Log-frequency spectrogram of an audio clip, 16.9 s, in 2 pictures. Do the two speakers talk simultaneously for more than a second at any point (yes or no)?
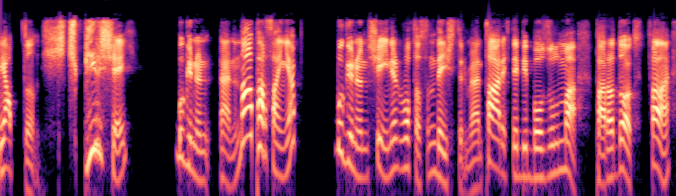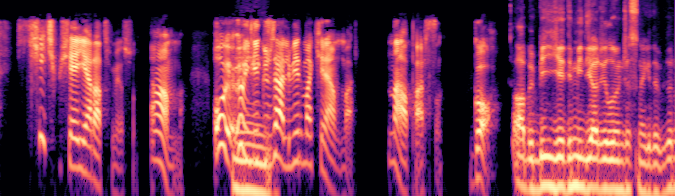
no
